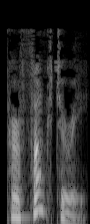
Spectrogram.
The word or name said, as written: perfunctory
